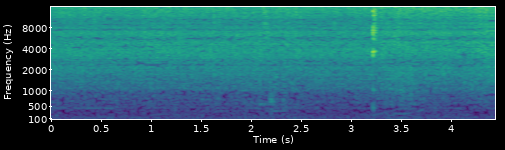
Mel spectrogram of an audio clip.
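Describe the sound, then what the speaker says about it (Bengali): Ginger-garlic paste sautéing with ground coriander, cumin and chilli powder in a pan, a steady soft sizzle and hiss throughout with a single brief clink of a spoon near the end, no talking. "দিয়ে ভালো করে সব কষিয়ে নেব"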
